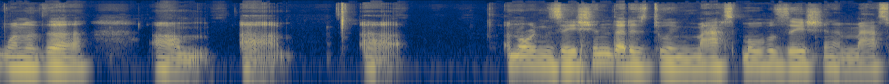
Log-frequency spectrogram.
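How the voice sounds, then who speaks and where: Woman moderator, very low voice, hesitant gentle questions. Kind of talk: moderating a panel.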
